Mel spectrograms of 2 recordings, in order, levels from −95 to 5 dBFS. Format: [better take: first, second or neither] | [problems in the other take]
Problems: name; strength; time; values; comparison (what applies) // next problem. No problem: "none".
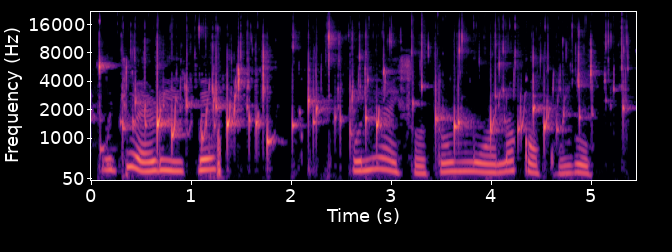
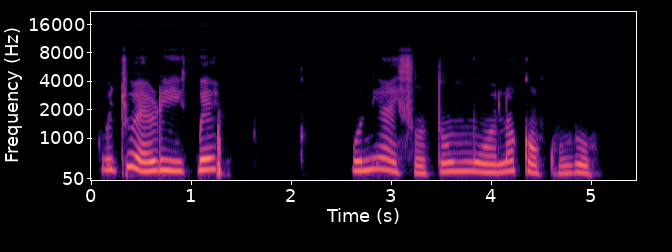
second | noise reduction (classical method spectral subtraction)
